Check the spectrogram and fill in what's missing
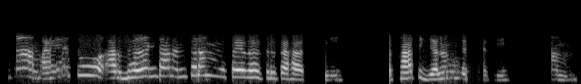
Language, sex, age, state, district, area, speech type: Sanskrit, female, 30-45, Karnataka, Dakshina Kannada, rural, conversation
